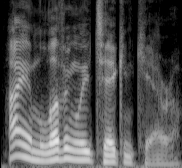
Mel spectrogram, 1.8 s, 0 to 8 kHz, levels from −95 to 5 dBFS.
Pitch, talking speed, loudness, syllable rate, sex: 130 Hz, 200 wpm, -15 LUFS, 5.3 syllables/s, male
